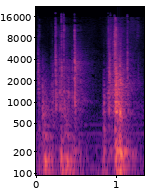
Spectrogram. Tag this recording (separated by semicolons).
cupboard-door; door; toilet-door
